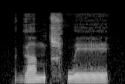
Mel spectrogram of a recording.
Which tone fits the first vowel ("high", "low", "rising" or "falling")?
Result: high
